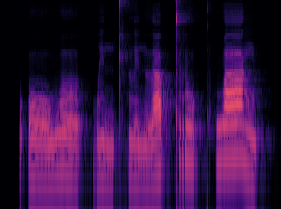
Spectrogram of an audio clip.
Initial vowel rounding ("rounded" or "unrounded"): rounded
